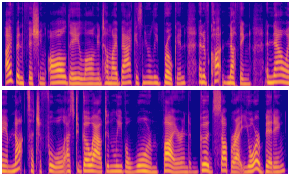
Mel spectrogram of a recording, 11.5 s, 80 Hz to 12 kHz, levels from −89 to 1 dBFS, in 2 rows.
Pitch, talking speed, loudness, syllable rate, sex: 210 Hz, 215 wpm, -20 LUFS, 4.6 syllables/s, female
